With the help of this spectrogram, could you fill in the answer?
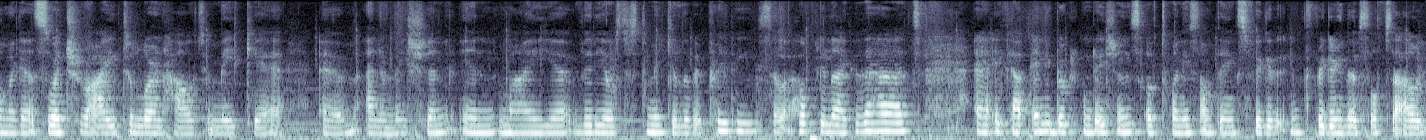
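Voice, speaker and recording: Speaking with a non-native accent, a woman uses a fairly low pitch and a monotone, flat intonation at a moderate pace. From Sweden. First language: not English. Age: 20s. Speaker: book vlogger. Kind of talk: casual vlog review. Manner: casual, filler-heavy.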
